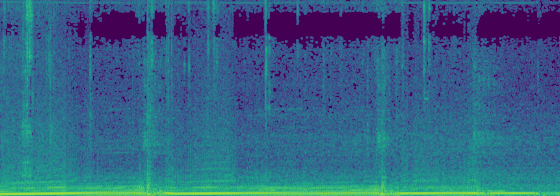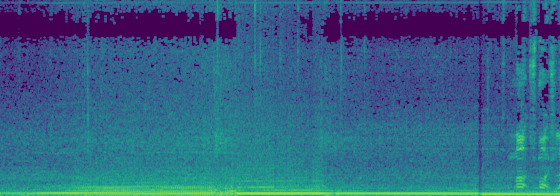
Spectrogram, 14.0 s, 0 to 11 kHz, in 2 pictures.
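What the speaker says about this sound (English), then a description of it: "hopefully you can hear a bit more of the induction noise from inside the cabin" Cabin view of a Ford Focus ST225 Mk2 with a Proram air filter, a steady low engine drone with rising and falling induction tone as it pulls through the gears, loud and continuous from inside the car.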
